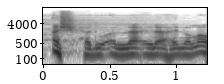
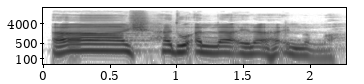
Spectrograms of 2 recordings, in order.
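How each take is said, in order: First: "أشهد" with a short first "a", quick and lower; plain statement delivery. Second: "أشهد" with a long opening "aaash-hadu"; questioning stretched alif. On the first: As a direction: say "أشهد" unstretched, fast and softer, as a statement. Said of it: "يلقي الجملة إخبارا". («أشهد» بلا مدّ، إخبارًا) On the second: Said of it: "هذا يستفهم سؤال استفهام". (مدّ همزة «أشهد» كالاستفهام) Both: Shown as a demonstration.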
